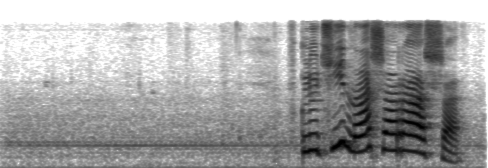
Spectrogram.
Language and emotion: Russian, angry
